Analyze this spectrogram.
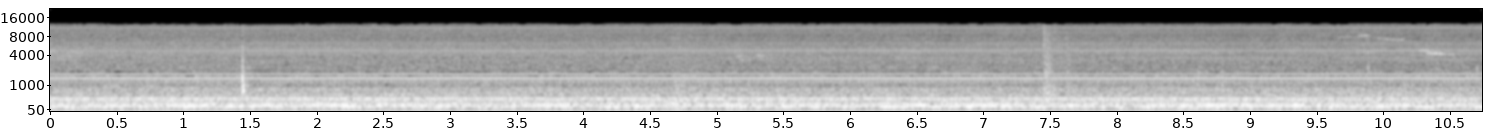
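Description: Steady electrical hum with a constant hiss, with two faint clicks and a couple of faint high chirps over it.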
